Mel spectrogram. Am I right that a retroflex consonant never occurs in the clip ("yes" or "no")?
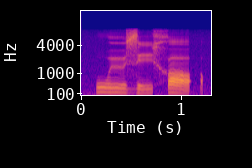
yes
